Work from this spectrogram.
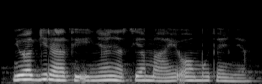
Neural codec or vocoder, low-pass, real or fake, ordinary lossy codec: none; 5.4 kHz; real; none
